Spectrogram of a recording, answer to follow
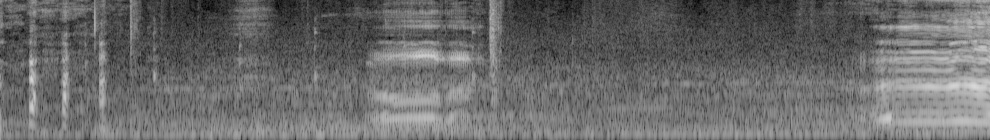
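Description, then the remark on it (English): A car engine hums steadily in traffic, rising in pitch as it accelerates near the end to get in front of a truck, with a man speaking briefly over the road noise. “That's how you get in front of the truck guy, is you disobey the laws of traffic.”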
